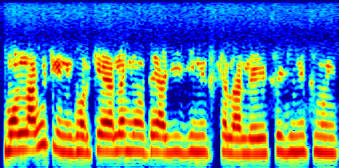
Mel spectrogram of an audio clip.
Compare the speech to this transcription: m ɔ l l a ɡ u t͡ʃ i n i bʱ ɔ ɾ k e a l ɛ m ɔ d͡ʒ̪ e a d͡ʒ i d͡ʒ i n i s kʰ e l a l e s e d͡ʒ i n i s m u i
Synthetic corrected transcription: m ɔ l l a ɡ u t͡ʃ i n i ɡʱ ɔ ɾ k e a l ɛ m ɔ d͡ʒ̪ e a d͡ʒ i d͡ʒ i n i s kʰ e l a l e s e d͡ʒ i n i s m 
